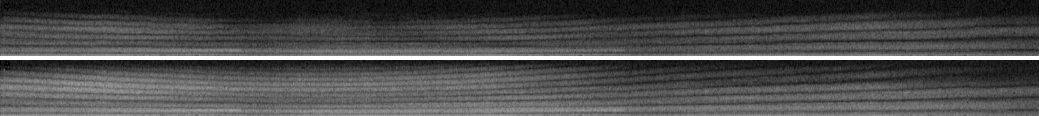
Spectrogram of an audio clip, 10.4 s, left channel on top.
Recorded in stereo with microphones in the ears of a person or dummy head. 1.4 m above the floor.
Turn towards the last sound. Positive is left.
turn(degrees=-20)  # may be behind; listen again after turning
